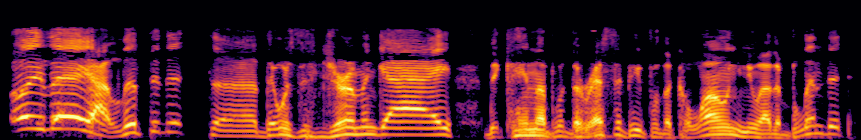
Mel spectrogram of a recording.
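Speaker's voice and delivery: hammed-up character voice with sing-song line endings; Ralph Lifshitz. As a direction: put on a caricature of a boastful designer. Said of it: "My name is Ralph Lifshitz".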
